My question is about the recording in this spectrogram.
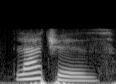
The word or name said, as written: laches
